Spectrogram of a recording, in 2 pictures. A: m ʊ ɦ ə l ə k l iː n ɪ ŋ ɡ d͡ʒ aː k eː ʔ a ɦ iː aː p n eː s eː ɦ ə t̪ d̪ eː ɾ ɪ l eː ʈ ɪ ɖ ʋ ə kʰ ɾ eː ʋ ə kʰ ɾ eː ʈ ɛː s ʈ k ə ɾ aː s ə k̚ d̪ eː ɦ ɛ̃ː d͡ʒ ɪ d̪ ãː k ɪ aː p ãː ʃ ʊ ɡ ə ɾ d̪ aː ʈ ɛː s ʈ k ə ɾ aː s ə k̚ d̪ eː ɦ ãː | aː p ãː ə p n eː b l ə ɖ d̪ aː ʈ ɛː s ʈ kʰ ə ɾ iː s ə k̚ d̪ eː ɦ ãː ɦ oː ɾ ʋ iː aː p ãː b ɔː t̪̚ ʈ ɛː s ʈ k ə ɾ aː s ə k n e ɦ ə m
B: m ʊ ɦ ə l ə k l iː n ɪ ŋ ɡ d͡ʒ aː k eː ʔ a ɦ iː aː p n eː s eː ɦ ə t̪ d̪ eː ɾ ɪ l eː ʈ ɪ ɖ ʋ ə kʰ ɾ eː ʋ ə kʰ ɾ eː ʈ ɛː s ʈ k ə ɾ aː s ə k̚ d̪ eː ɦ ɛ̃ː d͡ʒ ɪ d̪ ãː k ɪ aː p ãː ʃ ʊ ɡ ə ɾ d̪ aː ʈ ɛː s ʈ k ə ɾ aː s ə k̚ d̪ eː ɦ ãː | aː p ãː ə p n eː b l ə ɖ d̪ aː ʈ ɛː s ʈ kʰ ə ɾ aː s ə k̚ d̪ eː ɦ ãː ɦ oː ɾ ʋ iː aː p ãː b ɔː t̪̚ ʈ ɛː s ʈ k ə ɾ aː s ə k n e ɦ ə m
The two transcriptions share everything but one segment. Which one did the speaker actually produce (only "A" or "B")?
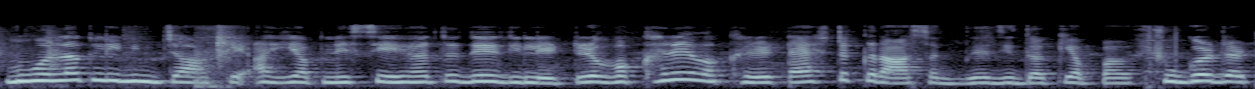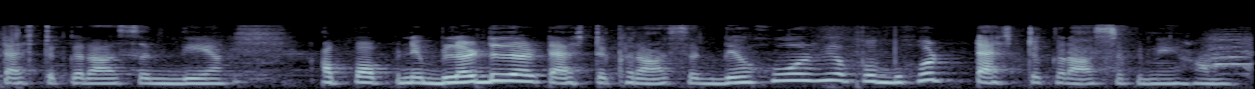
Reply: B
